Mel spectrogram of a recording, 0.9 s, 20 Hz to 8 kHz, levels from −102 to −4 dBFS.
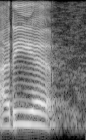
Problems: constant background noise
